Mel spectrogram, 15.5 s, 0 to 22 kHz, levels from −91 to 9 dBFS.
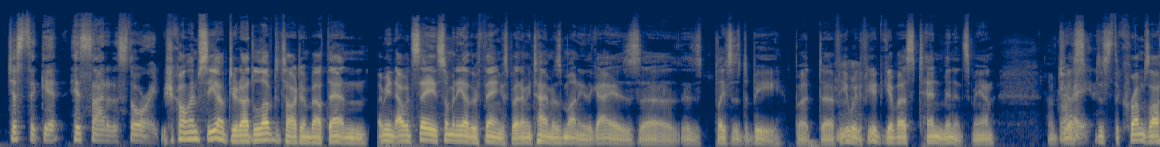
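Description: No technical faults are audible anywhere in the speech.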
